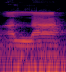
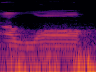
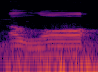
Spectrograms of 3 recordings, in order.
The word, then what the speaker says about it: আল্লাহ: হলেও আল্লাহ শব্দটা কিন্তু আল্লাহ এভাবে উচ্চারণ করা যাবে না পড়তে হবে আল্লাহ ঠিক আছে আল্লাহ লামটা একটু মোটা করে পড়তে হবে তবে বিশেষভাবে খেয়াল রাখবেন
